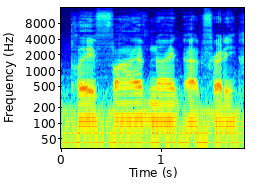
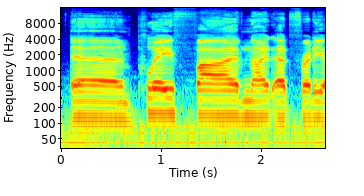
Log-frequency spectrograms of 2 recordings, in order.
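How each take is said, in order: First: Ominous hush. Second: Slow reading. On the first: Teacher warning the viewer about a scary game, hushed. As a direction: Play Five Night at Freddy, said much softer and slower. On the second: Teacher reading a viewer's game request aloud, slow. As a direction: read the request out slowly, word by word. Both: Retold or imitated. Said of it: "I'm going to warn you, good luck".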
